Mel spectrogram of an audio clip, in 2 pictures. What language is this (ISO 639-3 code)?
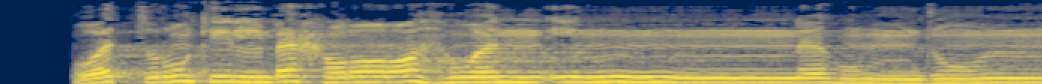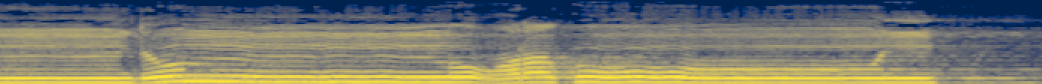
ara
